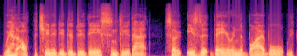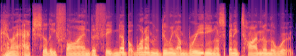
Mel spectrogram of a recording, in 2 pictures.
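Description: Animated preaching man, dry sound. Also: medium pitch, dry recording. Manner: animated, quick preaching with restarts and acted-out quotes. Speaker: pastor. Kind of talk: sermon.

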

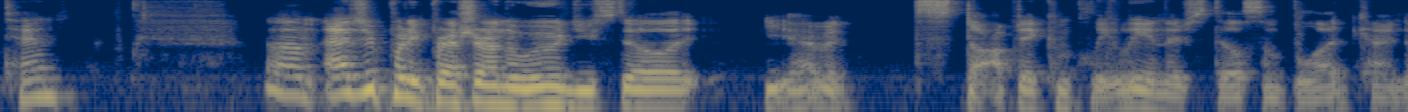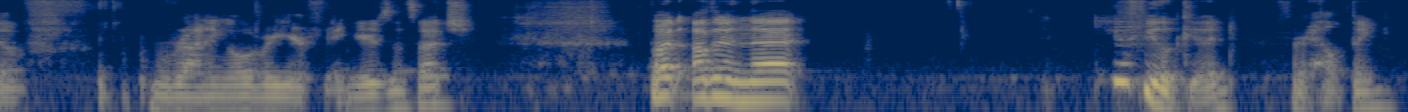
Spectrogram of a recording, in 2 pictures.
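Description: A man narrating as game master in a casual, halting way, with restarts. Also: mid-range voice, lively intonation, creaky, slightly rough.

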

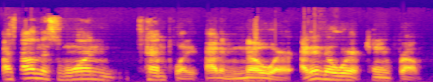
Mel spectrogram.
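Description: A man's voice: medium pitch, big pitch swings, normal speed, no echo, distant mic, dull audio. A man telling stories in a casual podcast chat, rambling and restarting his sentences as he goes. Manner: rambling, self-correcting storyteller with frequent restarts. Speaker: podcast guest, gym meme page creator.

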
